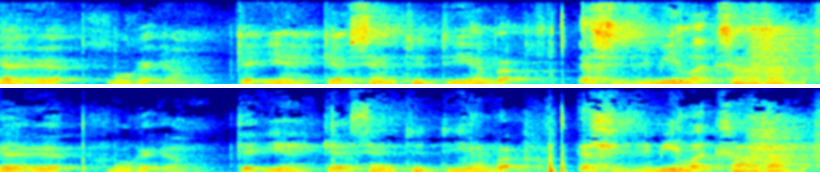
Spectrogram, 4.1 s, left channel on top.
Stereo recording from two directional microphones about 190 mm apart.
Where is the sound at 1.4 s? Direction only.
10° left (ahead or behind).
